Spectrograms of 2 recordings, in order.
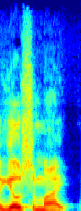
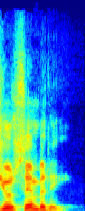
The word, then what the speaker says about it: Yosemite: a little town that they call yo so might Yosemite it is Yosemite but they call it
